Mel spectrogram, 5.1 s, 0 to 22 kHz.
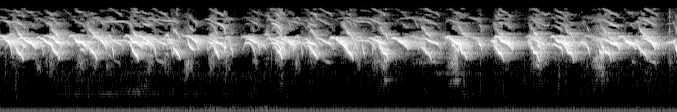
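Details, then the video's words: Chicken chicks 14 days old, away from their mother for the first time, peeping insistently with shrill downslurred notes repeated several times a second, several birds calling together. "Chicks Chirping Sounds - Baby Chicken Sounds"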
